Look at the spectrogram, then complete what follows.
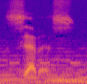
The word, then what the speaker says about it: Zebes: I am recording this after playing other M, so I know they're calling it Zebes, but Zebes is a terrible pronunciation, so I'm calling it Zeebs.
